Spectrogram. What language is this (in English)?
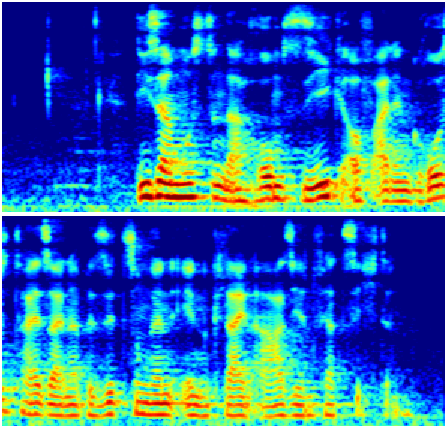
German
